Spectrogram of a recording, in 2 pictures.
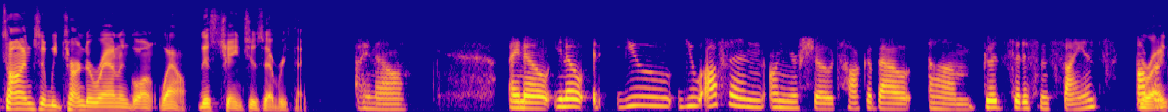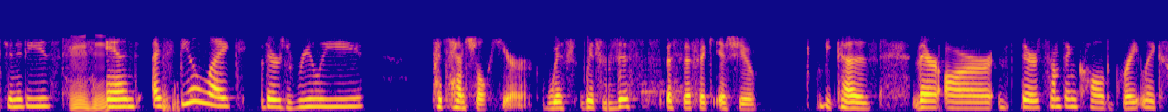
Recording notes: your fabulous phone calls!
